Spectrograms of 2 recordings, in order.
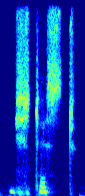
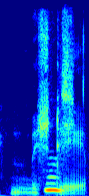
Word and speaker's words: möchte: Möchtest. Er, sie, es, he, she, it. Oder eine Singularname, कोई Singular Name भी हो सकता है. Zum Beispiel Matteo. Matteo German सीखना चाहता है. Matteo most, möchte.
